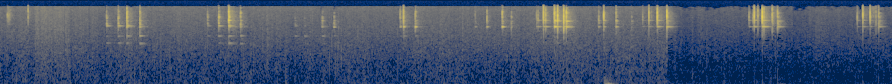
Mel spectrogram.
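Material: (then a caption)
Glass. Long acrylic nails tap the body and neck of a large dark glass cognac bottle with a paper label and a black capsule on the neck. Quiet, sharp, bright clicks come in irregular clusters, each dying away almost instantly, over a faint low background rumble.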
